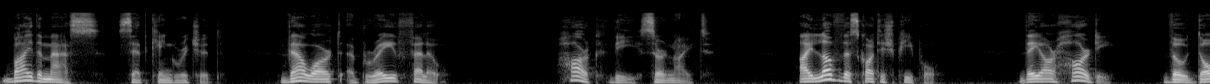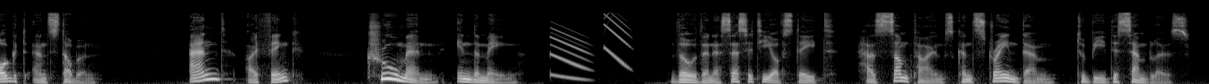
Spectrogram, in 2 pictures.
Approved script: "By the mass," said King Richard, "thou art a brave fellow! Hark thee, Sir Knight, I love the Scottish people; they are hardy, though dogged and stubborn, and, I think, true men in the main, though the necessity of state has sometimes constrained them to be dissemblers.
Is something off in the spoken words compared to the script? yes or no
no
